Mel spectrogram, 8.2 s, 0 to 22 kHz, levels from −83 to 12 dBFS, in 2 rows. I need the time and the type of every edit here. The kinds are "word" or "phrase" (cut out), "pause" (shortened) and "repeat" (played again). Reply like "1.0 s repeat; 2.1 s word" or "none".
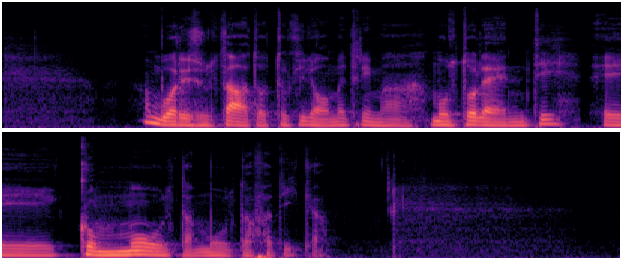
3.8 s pause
